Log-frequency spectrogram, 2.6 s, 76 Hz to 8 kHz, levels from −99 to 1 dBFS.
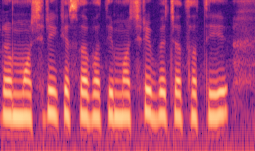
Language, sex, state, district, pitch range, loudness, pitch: Magahi, female, Jharkhand, Palamu, 220-235 Hz, -14 LUFS, 225 Hz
